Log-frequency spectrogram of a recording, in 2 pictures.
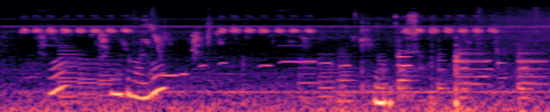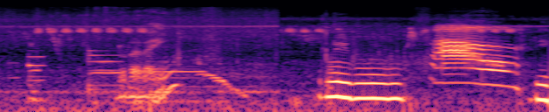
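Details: Cats in a sunroom shortly before feeding. Light plinking background music plays throughout, then two loud, drawn-out, wavering meows come near the end.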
